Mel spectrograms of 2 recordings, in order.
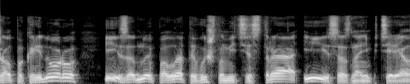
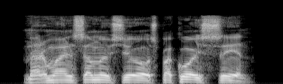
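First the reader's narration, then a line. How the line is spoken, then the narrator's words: Old man grumbling. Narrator (Russian): Ворчал старик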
